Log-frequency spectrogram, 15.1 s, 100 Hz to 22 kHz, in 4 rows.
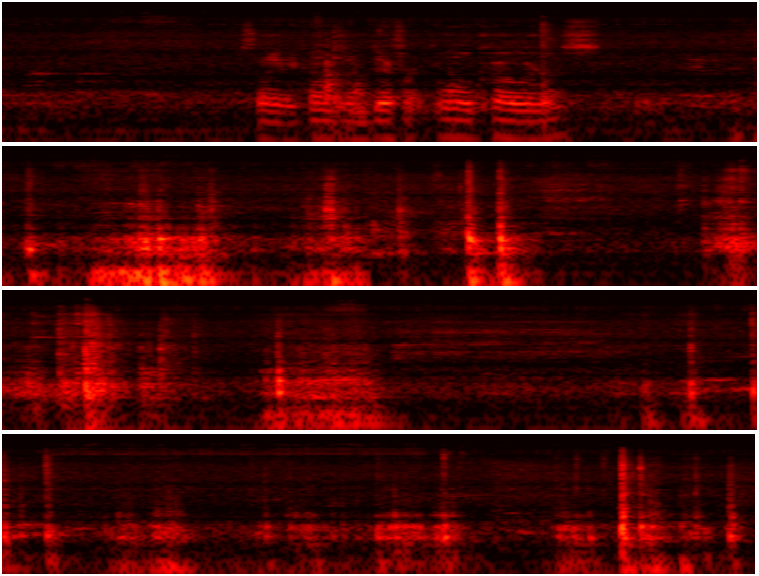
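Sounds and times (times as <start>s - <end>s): radio knocking and scraping on bench: 3.7s - 6.5s, 7.3s - 9.6s, 10.7s - 15.0s.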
